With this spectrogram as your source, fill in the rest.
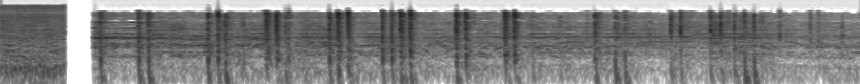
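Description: A crowd claps hands rhythmically.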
